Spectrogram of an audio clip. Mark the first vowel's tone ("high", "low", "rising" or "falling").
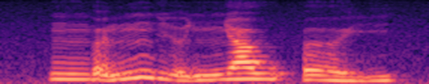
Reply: rising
